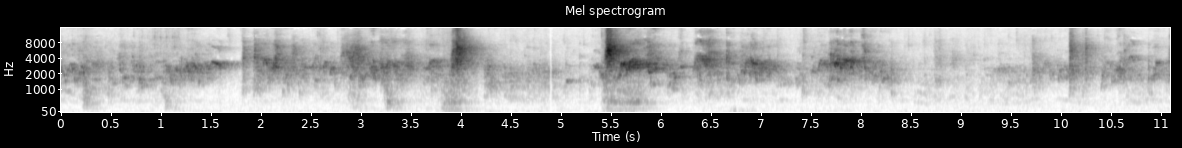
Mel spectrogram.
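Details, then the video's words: A group of budgies at a bathing fountain keeps up a steady run of chirpy, scratchy warbling, broken by a few loud sharp squeaks and brief wing flutters; water trickles in the background. "Best Budgie Bath EVER! + Budgie sounds"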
